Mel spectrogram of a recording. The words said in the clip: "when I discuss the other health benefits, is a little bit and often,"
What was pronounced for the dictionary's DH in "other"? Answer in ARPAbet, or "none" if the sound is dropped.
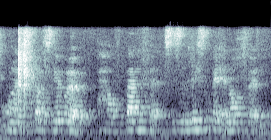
none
